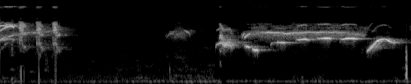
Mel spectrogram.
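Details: Classic-style 'teler' song of a caged orange-headed thrush in Malang: quick stuttered high notes, a short pause, then a long warbled, wavering whistled run ending in a falling slur and a click.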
